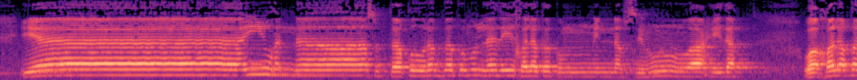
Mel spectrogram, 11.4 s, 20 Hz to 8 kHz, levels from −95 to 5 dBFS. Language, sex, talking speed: English, male, 60 wpm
